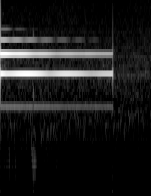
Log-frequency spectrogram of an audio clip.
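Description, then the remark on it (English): A single bright bell ding rings out with a clear, sustained metallic tone, holding steady for over a second before being abruptly cut off, leaving near silence. “Champ, that's the bell.”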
